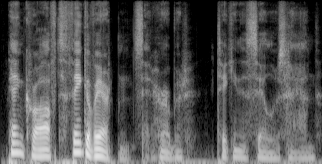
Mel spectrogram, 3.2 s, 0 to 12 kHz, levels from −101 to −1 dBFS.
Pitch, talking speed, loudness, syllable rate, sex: 100 Hz, 185 wpm, -21 LUFS, 5.6 syllables/s, male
